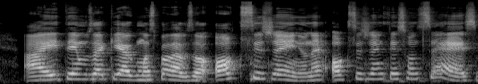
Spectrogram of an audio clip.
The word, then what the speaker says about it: oxigênio: com CS né Aí temos aqui algumas palavras oxigênio né oxigênio intenção de CS mas se escreve com X é excursão excursão tem som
